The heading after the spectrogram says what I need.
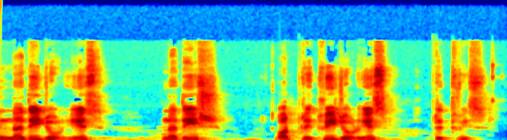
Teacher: दीर्घ ई और दीर्घ ई मिलकर भी बन गया दीर्घ ई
